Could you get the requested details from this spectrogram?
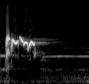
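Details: A single brief, liquid warble from a sooty-headed bulbul, bright and rolling, lasting under half a second over a faint steady hum.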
